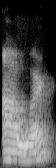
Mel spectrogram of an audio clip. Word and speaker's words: hour: cuatro palabras en las que la H es muda por ejemplo Our que es hora tenemos eh honor y tenemos honest esas tres son las que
